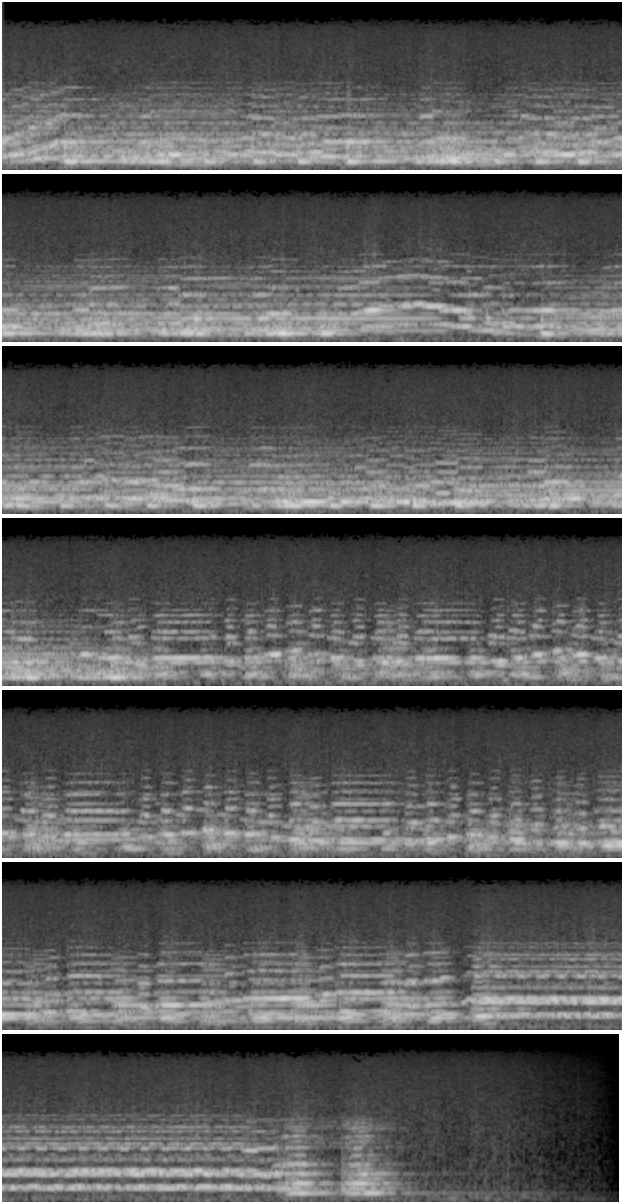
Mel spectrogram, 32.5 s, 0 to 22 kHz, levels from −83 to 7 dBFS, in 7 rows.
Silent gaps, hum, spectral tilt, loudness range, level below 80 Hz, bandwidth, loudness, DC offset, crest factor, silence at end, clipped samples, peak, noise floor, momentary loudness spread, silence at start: none; none; -6 dB/octave; 4 LU; -50 dBFS; 14 kHz; -16 LUFS; under 0.1%; 16 dB; 0.95 s; under 0.1%; 0 dBFS; -52 dBFS; 6 LU; 0 s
